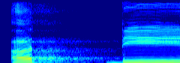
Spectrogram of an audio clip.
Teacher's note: Di sini ada idgham syamsiyah. Contoh di sini lam sudah bergabung 100% kepada huruf dal. Sehingganya tidak dibaca lagi.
